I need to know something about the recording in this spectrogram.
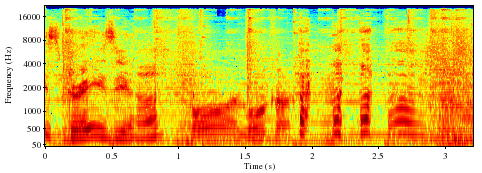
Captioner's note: laughs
